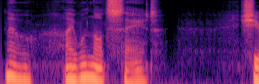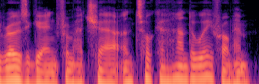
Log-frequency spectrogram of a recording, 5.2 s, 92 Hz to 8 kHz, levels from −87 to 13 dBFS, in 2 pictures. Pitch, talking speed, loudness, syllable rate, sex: 105 Hz, 210 wpm, -16 LUFS, 5.2 syllables/s, male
